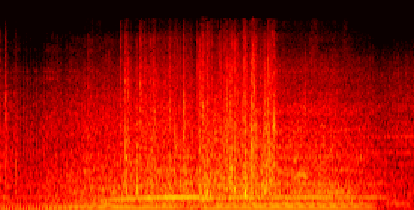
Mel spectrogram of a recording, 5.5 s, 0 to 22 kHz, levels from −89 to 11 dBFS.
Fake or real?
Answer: real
